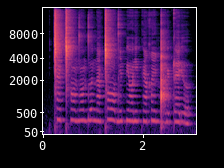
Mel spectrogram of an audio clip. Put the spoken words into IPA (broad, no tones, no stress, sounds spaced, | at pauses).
ǀ ɛ̃ ǀʰ ɔ̃ d̪ ɔ̃ d̪ ʊ n ã ǀ ɔ d̪ ĩ pʲ ɔ̃ ɾʲ ẽ k ɛ̃ χ ĩ ŋ͡ǃ ɔ̃ ɾʲ ɛ ʈ ɛ ɾʲ ʊ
